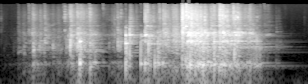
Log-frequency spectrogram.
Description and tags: metallic cans on a cement floor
